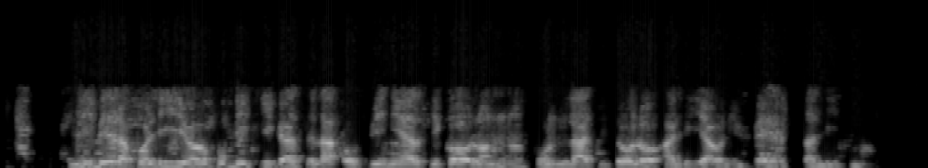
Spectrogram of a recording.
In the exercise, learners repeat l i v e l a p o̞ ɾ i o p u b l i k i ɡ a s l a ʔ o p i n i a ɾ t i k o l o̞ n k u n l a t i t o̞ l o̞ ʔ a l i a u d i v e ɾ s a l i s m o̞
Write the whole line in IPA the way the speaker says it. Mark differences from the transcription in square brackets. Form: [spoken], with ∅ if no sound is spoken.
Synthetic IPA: l i [b] e [ɾ] a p o̞ [l] i o p u b l i k i ɡ a s l a ʔ o p i n i a ɾ t i k o l o̞ n k u n l a t i t o̞ l o̞ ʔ a l i a u [n] i v e ɾ s a l i s m o̞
